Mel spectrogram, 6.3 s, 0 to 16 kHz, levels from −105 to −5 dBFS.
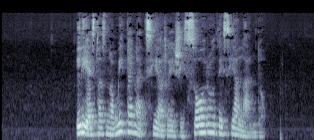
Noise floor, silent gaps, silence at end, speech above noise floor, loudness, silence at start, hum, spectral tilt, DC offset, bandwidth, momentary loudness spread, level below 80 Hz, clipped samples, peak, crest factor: -69 dBFS; none; 1 s; 46 dB; -22 LUFS; 1.55 s; none; -3.5 dB/octave; under 0.1%; 11.5 kHz; 11 LU; -62 dBFS; under 0.1%; -4 dBFS; 22 dB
